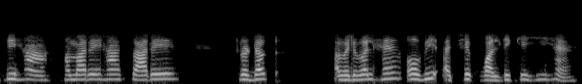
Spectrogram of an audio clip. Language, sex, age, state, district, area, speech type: Hindi, female, 30-45, Uttar Pradesh, Sonbhadra, rural, conversation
